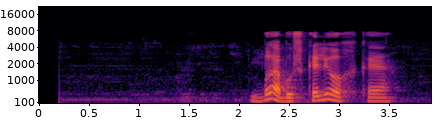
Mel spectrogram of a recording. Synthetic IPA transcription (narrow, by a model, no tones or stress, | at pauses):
babuʂkɐlʲɔxkɐjɐ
